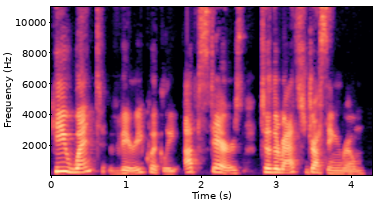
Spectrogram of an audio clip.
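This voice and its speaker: A woman reading a children's story aloud like a teacher, with emphatic, deliberate phrasing and explanatory asides. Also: medium pitch, lively intonation, sharp tone.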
